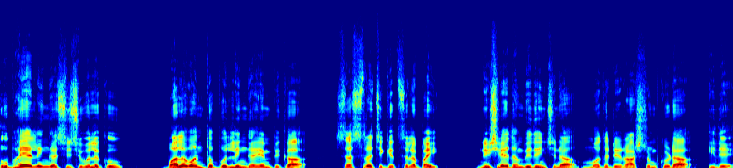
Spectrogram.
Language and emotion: Telugu, neutral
